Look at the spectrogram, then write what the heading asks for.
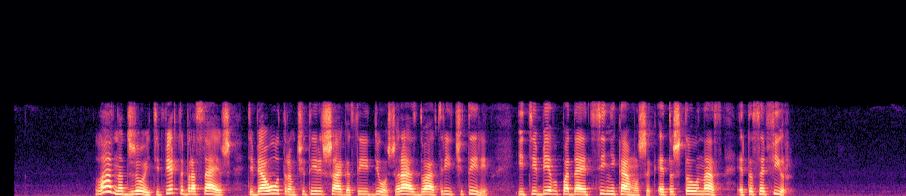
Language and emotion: Russian, positive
